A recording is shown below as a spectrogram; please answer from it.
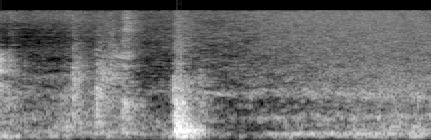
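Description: Marker pen on a whiteboard: a single short knock about a second in, then a faint steady rubbing as the pen moves across the board.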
